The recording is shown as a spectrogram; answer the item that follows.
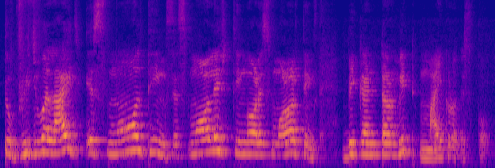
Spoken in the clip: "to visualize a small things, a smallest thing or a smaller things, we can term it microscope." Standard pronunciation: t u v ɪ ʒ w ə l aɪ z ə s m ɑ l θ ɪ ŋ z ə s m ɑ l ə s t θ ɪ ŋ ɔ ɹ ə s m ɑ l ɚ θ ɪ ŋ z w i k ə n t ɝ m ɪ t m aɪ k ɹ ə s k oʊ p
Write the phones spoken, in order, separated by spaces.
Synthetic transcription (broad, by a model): t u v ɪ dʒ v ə l aɪ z ə s m ɑ l t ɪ ŋ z ə s m ɑ l ə s t t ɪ ŋ ɔ ɹ ə s m ɑ l ɚ t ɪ ŋ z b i k ə n t ɝ m ɪ t m aɪ k ɹ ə s k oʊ p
